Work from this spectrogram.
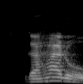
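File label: "gaharu", Malay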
